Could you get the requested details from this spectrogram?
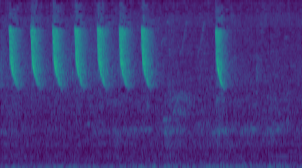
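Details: In a mini food forest, a bird gives a rapid run of seven descending chirps, then pauses before one more, with low outdoor rumble underneath.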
